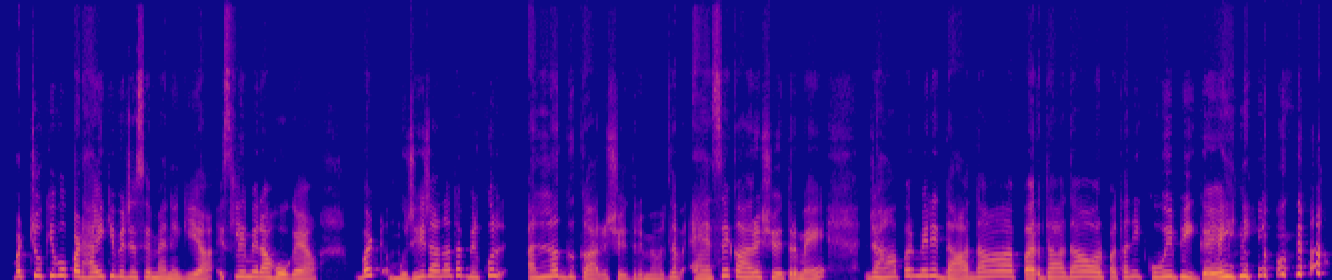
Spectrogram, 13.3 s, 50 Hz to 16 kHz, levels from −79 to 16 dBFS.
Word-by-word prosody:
But 310 - +2
चूँकि 350 0 +2
वो 370 +1 +2
पढ़ाई 290 0 +3
की 330 - 0
वज़ह 285 -3 -2
से 270 0 -2
मैंने 225 -2 0
किया 220 -1 -1
इसलिए 300 +4 -2
मेरा 285 -3 +2
हो 230 -2 +6
गया। 210 0 0 0.4
बट 360 +2 +2
मुझे 220 +7 -1
जाना 325 0 -1
था 365 - +1
बिल्कुल 315 +6 -1 0.3
अलग 280 +3 0
कार्यक्षेत्र 200 -3 -4
में। 195 -1 -5
मतलब 250 +5 -6
ऐसे 220 +10 -1
कार्यक्षेत्र 270 -5 0
में 225 +7 -2 0.4
जहाँ 275 +3 -1
पर 340 0 +1
मेरे 335 +1 0
दादा-परदादा 260 +2 0
और 285 -2 +1
पता 265 +2 -3
नहीं 300 0 -6
कोई 290 +3 +1
भी 285 -5 +3
गया 240 +2 +6
ही 295 0 +8
नहीं 335 +3 +4
होगा। 435 +4 +2
275 Hz, 170 wpm, -22 LUFS, 230-310 Hz, 0.4 s, ही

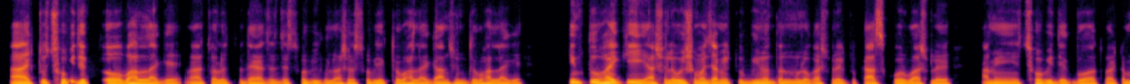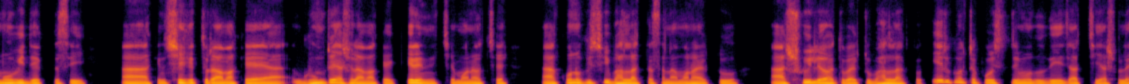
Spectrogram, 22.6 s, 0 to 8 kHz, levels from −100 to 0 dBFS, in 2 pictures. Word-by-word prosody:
আ - - +5
একটু 130 +2 -4
ছবি 135 -2 +2
দেখতেও 130 0 +3 0.2
ভাল 115 - +5
লাগে। 105 +1 -1 0.2
অ্যা 110 - -2
চলচ্চিত্রে 110 0 -3
দেখাচ্ছে 105 +1 -1
যে, 110 - -1
ছবিগুলো 110 -1 -2
আসলে 110 0 -2
ছবি 115 - -2
দেখতেও 110 0 -4
ভালো 105 -1 +1
লাগে, 105 0 -3
গান 105 - +1
শুনতেও 110 -1 -2
ভাল 105 -1 +1
লাগে। 105 +2 -3 0.5
কিন্তু 155 0 +4
হয় 145 +1 +9
কি? 155 - +4 0.2
আসলে 115 +3 0
ঐ - - +5
সময় 130 -1 +2
যে 125 - +2
আমি 125 - +2
একটু 125 - -7
বিনোদনমূলক 120 -1 +1
আসলে 115 +1 -6
একটু 115 +3 -12
কাজ 110 0 +1
করব, 120 -2 +1
আসলে 110 +1 -4 0.4
আমি 115 0 +1 0.3
ছবি 120 -1 +2
দেখবো 115 +1 -3
অথবা 110 0 -6
একটা 115 +1 -5
মুভি 125 0 +5
দেখতেছি। 115 0 -4 0.5
অ্যা 115 - +1 0.2
কিন্তু 120 -1 -4
সেক্ষেত্রে 130 -1 +2
আমাকে 120 +1 0 0.2
অ্যা 110 -1 0 0.3
ঘুমটাই 135 +4 +4
আসলে 120 -1 0
আমাকে 110 0 -3 0.2
কেড়ে 135 -2 +6
নিচ্ছে। 110 +1 -8
মনে 115 +1 0
হচ্ছে 115 +1 -7 0.5
আ - - +2 0.2
কোন 140 0 +3
কিছুই 140 +3 -1
ভাল 120 - +5
লাগতাছে 110 0 -4
না। 105 - -3
মনে 110 +1 0
হয় 110 - 0
একটু 120 - -8 0.5
আ - - +1
শুইলে 140 -2 +2
হয়তোবা 115 -1 0
একটু 115 +1 -9
ভাল 115 +1 +3
লাগত। 105 -2 -5 0.2
এরকম 185 -3 +1
একটা 145 -2 -4
পরিস্থিতির 125 -1 -1
মধ্যে 115 -1 -2
দিয়ে 115 -1 +1
যাচ্ছি 110 0 -6
আসলে। 110 +1 -5
115 Hz, 200 wpm, -22 LUFS, 110-125 Hz, 0.5 s, হয়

